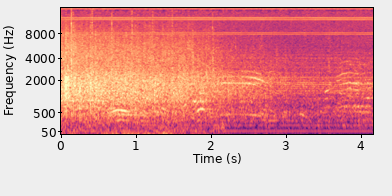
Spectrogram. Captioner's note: cheers and Applause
